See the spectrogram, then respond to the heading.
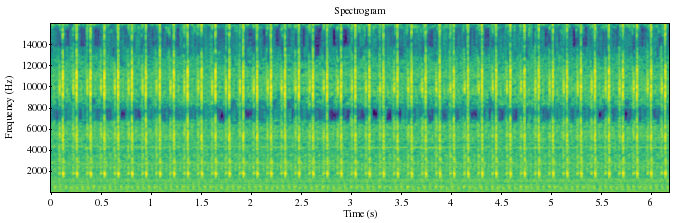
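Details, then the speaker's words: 2015 Chevy Silverado 5.3 V8 at idle, rocker cover off, passenger side: sharp, even tick about three and a half per second from cylinder 4/6 DOD lifter area; bad roller rocker needle bearing suspected. "Y'all can feel what I'm feeling there. It's definitely that one. Those things ain't oil in the string mount."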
